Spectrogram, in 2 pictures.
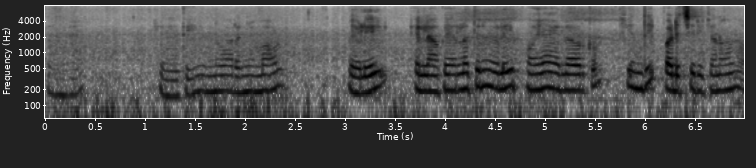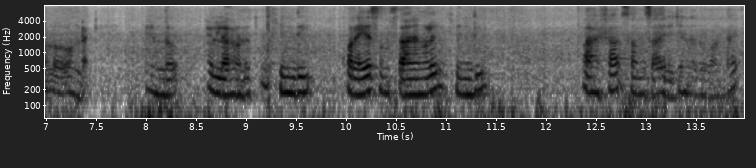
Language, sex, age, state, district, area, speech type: Malayalam, female, 45-60, Kerala, Kottayam, rural, spontaneous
